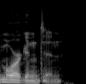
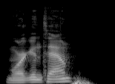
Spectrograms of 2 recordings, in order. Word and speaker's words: Morganton: How would you say Morganton? Morgantown. Right. There's no. There's no W.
